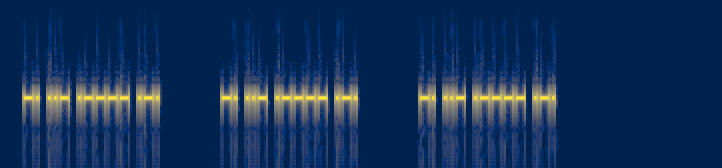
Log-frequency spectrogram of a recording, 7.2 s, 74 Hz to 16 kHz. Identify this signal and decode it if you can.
Morse code, heard as a keyed tone, about 37 wpm, 700 Hz. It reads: NU1R NU1R NU1R
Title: USA Call Signs - 4 Characters - Repeated 3x - 40wpm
